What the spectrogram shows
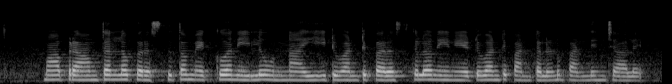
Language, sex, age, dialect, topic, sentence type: Telugu, female, 18-24, Telangana, agriculture, question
